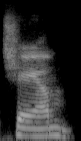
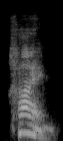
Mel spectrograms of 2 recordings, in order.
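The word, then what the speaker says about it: Chaim: in his missouri draw he cannot pronounce c-h-a-i-m truman says look cham he calls him jam and weitzman says heim and they both start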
